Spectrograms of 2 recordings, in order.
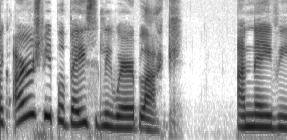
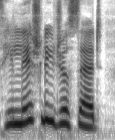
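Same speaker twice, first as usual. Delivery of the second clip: ordinary talk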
